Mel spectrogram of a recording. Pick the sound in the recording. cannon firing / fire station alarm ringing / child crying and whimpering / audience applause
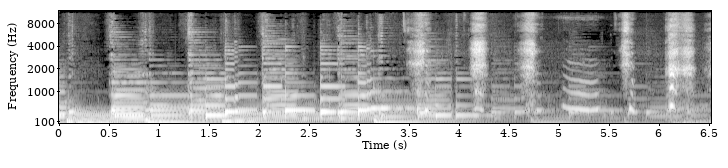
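child crying and whimpering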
